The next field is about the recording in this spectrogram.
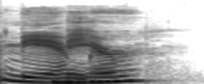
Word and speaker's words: Mamre: I'd say Mamre. – Mamre.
